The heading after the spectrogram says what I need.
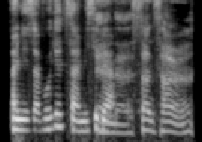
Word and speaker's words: samsara: So we should say samsara.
